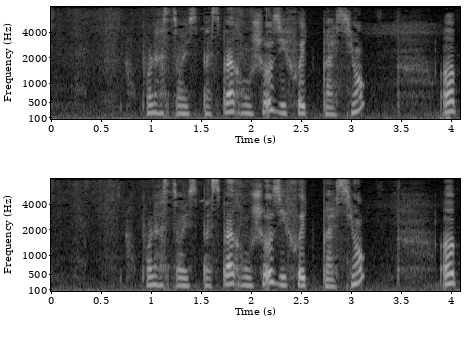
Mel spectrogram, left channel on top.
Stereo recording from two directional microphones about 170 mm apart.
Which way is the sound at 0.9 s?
30° right (ahead or behind).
